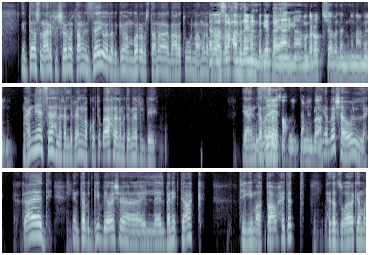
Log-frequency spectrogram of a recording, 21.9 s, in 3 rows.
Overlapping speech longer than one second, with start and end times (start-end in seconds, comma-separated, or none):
none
